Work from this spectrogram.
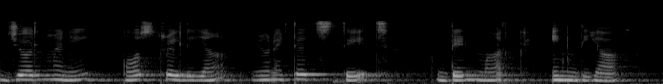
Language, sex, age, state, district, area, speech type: Tamil, female, 30-45, Tamil Nadu, Tiruppur, urban, spontaneous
